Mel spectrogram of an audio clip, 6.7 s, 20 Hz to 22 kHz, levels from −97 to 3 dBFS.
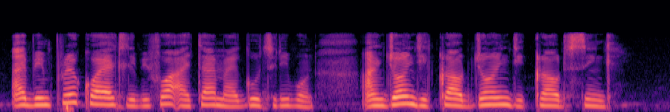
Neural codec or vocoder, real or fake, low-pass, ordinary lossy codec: none; real; 7.2 kHz; none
